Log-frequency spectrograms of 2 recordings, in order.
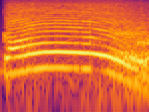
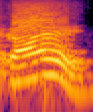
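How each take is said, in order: First: The word is said very loudly and forcefully. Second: The word is said louder, at normal strength. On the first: "ये और ज्यादा हो गया, इसमें जोर ज्यादा लग गया" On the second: "उससे कहीं ज्यादा हो"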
